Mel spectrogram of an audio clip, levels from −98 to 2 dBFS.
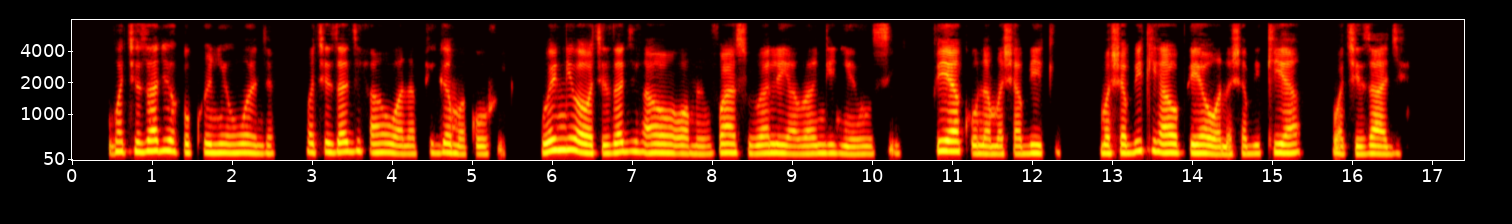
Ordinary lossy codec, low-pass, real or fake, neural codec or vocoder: MP3, 64 kbps; 7.2 kHz; fake; autoencoder, 48 kHz, 32 numbers a frame, DAC-VAE, trained on Japanese speech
